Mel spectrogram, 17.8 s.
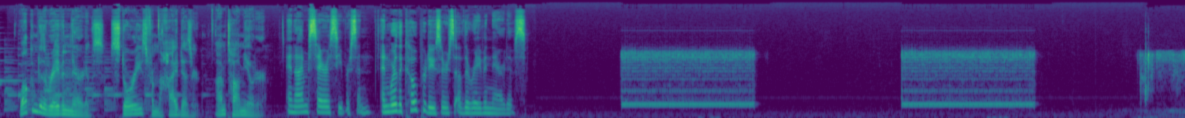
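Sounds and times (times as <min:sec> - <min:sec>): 
speech: 0:00.3 - 0:08.0
telephone ring tones: 0:09.3 - 0:11.4, 0:13.5 - 0:15.6.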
